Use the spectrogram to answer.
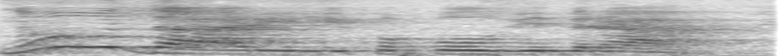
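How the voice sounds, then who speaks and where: A woman with a telling a bawdy folk tale in a lively, sing-song way. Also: fairly low pitch, normal speed. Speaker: folk storyteller. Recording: echoey field recording, faint hiss.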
